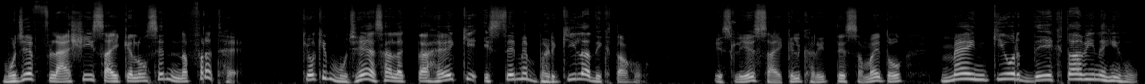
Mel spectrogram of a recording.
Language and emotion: Hindi, disgusted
